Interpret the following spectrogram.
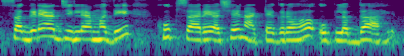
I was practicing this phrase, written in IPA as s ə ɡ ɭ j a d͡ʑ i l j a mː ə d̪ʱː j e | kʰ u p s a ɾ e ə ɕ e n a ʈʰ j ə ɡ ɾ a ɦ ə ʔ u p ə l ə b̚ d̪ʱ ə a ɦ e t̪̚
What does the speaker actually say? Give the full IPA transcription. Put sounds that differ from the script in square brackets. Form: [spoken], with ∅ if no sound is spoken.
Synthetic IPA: s ə ɡ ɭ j a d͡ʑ i l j a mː ə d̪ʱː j e | kʰ [uː] p s a ɾ e ə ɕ e n a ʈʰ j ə ɡ ɾ [ə] ɦ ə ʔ u p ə l ə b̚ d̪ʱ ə a ɦ e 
